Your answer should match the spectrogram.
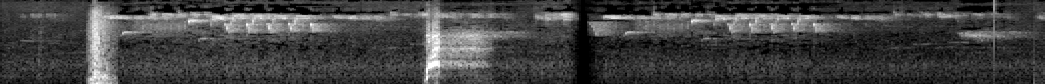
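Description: Faint birds chirping in series of quick high notes, a background ambience, with a sharp loud hit about a second in and another short loud sound just after four seconds.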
